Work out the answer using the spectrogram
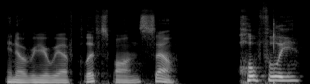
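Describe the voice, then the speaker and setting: Young male streamer, smooth lowish voice, relaxed filler-heavy guide talk, slightly winded. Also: fairly quick. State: out of breath. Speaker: streamer explaining game map callouts. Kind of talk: casual game guide narration.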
